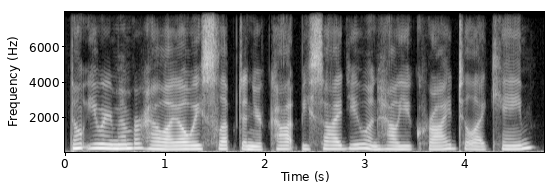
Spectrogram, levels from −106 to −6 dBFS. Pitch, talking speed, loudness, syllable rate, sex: 210 Hz, 240 wpm, -17 LUFS, 5.1 syllables/s, female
